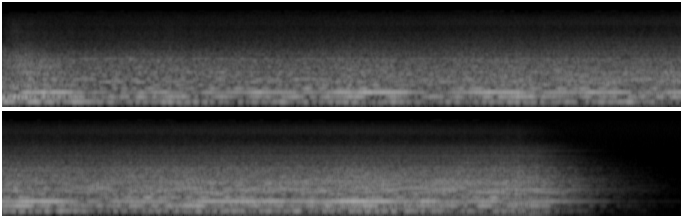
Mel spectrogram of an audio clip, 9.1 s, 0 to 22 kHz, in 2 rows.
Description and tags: Spook Orchestra D#2
Spook Orchestra [Instrument]
Instrument, Orchestra, Spook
